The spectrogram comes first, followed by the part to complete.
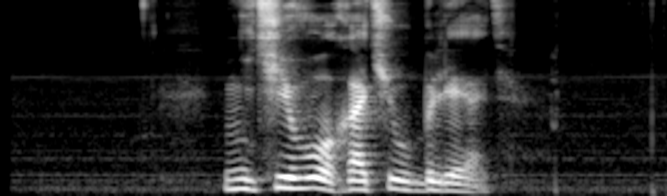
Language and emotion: Russian, angry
